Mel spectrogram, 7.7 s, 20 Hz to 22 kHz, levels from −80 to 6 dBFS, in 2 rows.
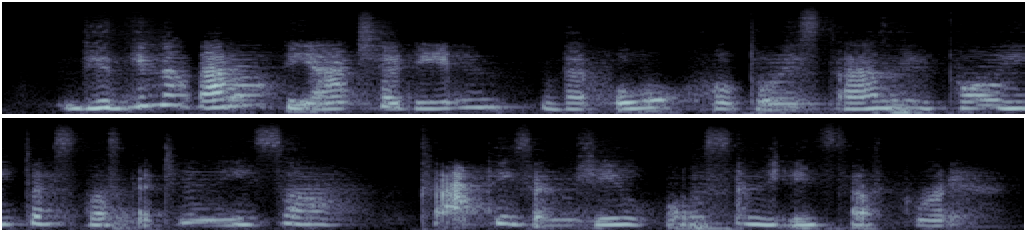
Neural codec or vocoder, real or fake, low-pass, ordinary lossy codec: codec, 44.1 kHz, 0.9 kbps, DAC; fake; 19.8 kHz; none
